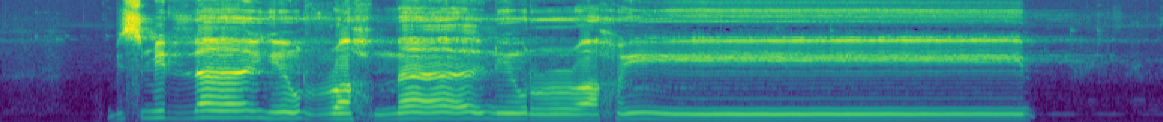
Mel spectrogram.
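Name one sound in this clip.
A man chants through a microphone in a long, drawn-out melodic voice.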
